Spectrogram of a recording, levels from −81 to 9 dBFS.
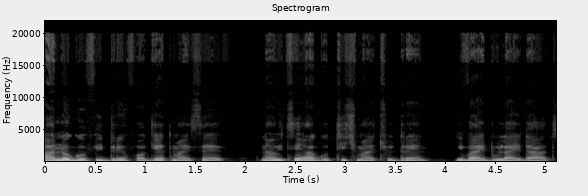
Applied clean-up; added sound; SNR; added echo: none; none; none; none.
